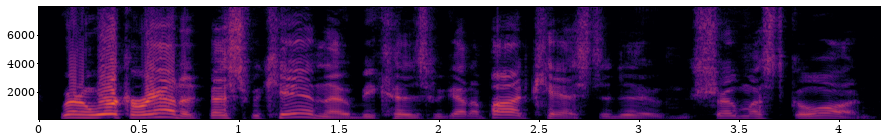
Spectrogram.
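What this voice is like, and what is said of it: Stuffy, congested-sounding voice. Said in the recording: “I have very, very severe allergies today... You can probably hear it in my voice.”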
